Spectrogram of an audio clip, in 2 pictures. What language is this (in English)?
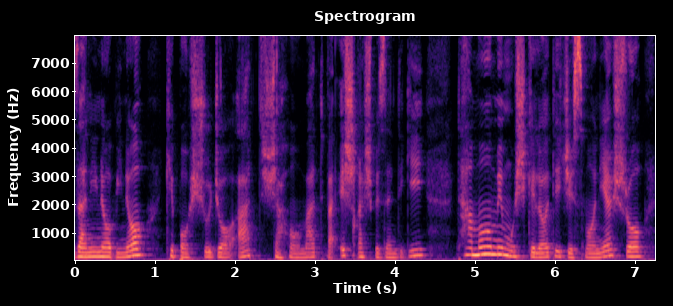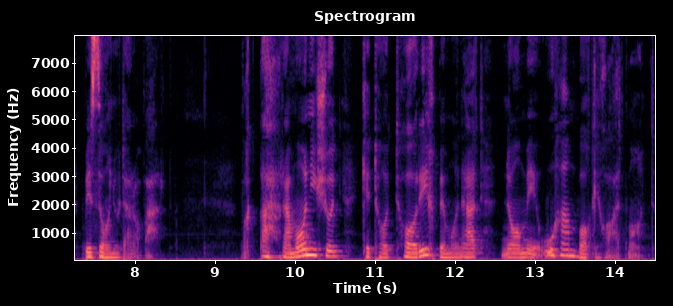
Persian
